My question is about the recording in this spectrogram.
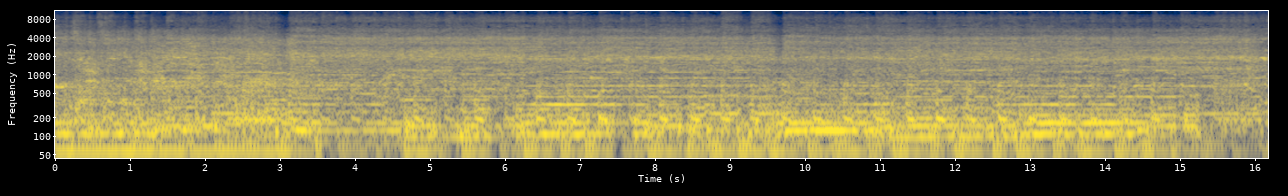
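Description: Live punk rock band playing loudly, guitars to the fore over bass and drums, recorded from within the concert crowd.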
